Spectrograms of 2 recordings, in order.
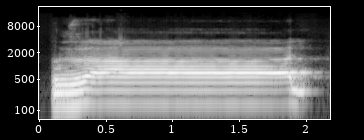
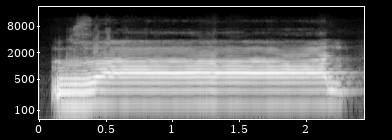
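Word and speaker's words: ذ: জিহ্বার আগা সামনের উপরের দুই দাঁতের আগা। জাল আমি আবার বলতেছি খেয়াল করেন এবং বলার চেষ্টা করেন। জাল দাল জাল র র হরফটি জিহ্বার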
